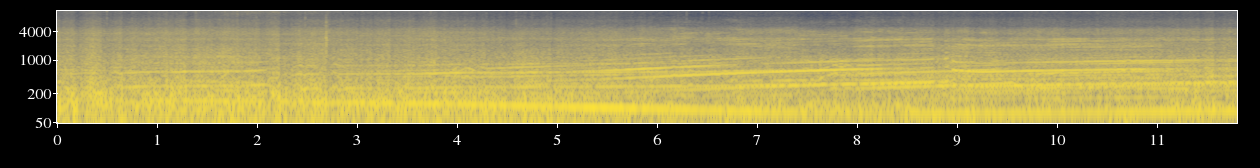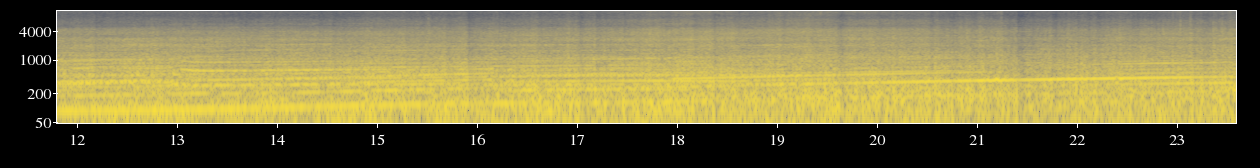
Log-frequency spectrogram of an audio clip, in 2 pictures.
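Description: Kawasaki Z motorcycle engine heard from the rider's seat, under way, its pitch rising in several sweeps and dropping back as it accelerates and changes gear, over a heavy rush of wind on the microphone.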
